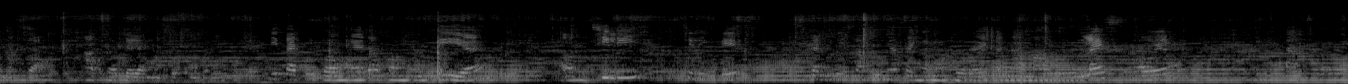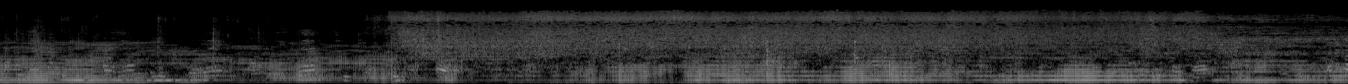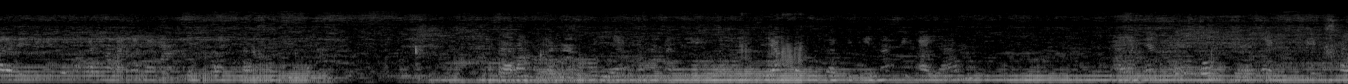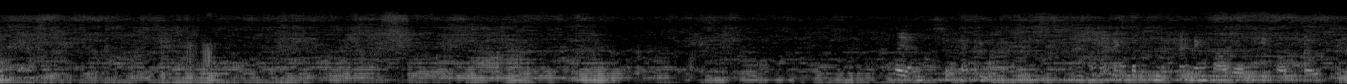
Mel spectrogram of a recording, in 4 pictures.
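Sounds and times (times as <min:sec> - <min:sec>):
loud oil sizzle: 0:00.0 - 0:53.9
steady hum: 0:00.0 - 0:53.9
spatula scraping wok: 0:17.4 - 0:20.4.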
